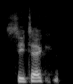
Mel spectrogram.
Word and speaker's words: CTIC: He is a former Navy chief, CTIC. Am I saying that right? CTIC? – CTIC. – CTIC. Okay. We'll just say all the letters, whatever.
